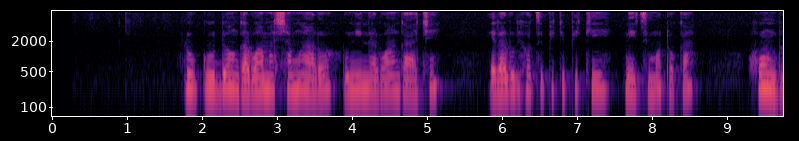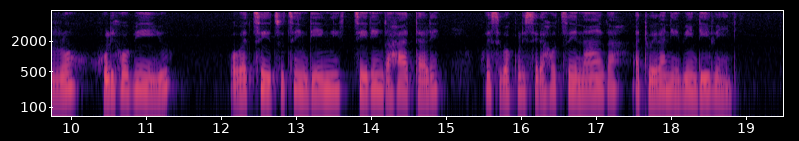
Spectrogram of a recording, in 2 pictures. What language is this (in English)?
Masaaba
